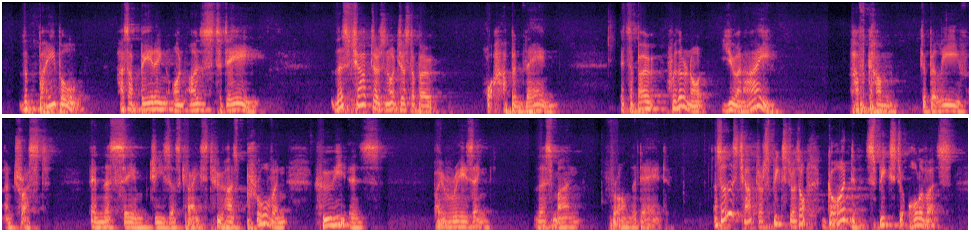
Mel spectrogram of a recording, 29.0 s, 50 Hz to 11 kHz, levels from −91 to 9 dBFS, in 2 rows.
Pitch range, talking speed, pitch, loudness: 105-130 Hz, 130 wpm, 115 Hz, -13 LUFS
